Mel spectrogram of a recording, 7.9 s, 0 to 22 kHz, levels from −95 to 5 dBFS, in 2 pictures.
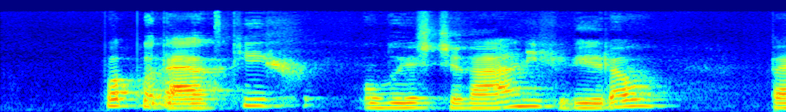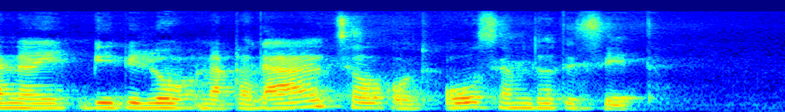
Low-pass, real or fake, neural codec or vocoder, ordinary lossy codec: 14.4 kHz; fake; codec, 32 kHz, 1.9 kbps, SNAC; none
